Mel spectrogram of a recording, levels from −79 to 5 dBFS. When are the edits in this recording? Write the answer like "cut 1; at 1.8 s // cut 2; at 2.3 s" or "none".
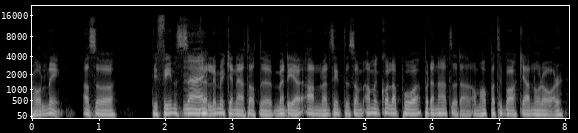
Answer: none

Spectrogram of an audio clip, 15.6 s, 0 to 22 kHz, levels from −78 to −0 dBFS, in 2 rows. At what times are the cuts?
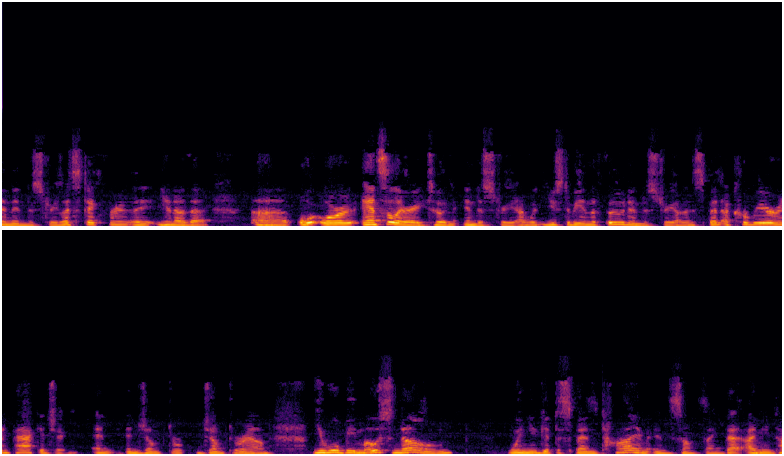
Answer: cut 1; at 6.7 s

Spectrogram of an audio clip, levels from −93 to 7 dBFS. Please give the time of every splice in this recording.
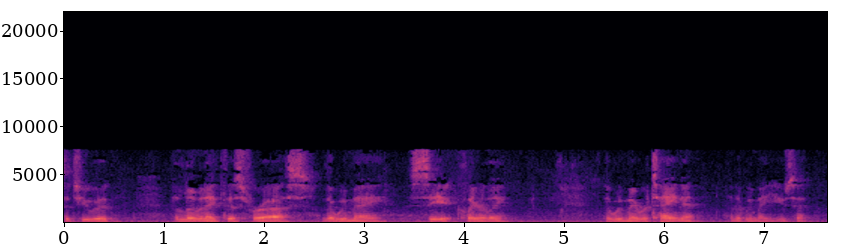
none

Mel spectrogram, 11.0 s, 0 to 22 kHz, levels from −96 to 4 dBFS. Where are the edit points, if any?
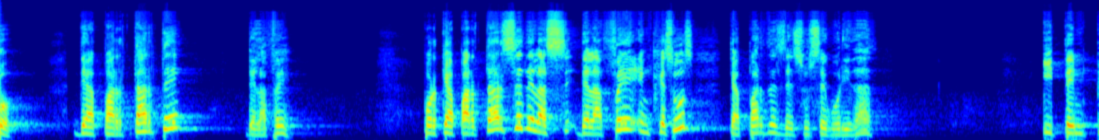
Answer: none

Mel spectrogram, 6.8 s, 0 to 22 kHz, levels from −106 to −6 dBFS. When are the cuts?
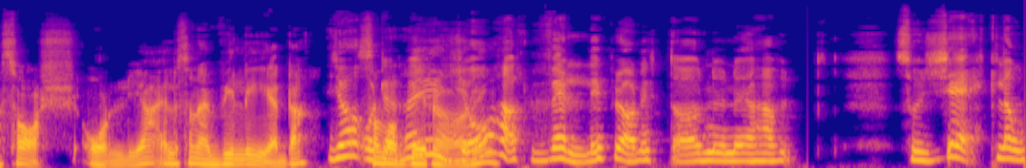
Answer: cut 1; at 2.1 s

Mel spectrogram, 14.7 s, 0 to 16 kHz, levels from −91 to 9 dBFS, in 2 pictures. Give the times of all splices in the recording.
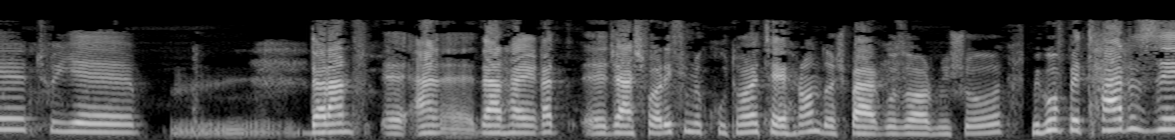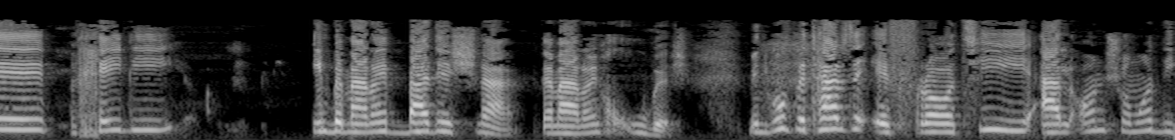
cut 1; at 6.4 s // cut 2; at 10.7 s

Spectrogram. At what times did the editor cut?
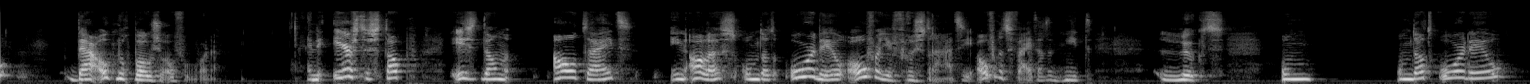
none

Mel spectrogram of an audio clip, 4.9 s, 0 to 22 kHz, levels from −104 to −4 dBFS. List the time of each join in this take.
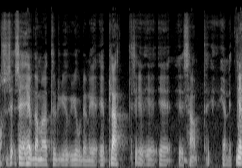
none

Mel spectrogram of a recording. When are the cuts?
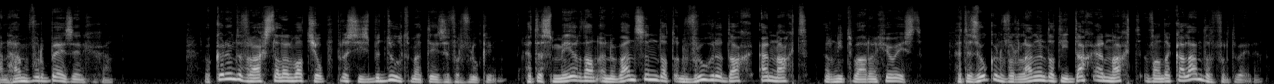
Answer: cut 1; at 5.2 s

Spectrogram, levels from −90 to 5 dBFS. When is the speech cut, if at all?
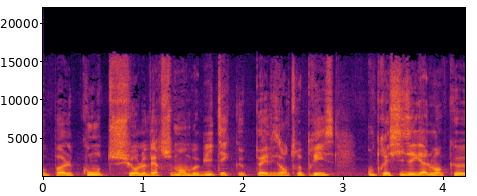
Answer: cut 1; at 3.1 s

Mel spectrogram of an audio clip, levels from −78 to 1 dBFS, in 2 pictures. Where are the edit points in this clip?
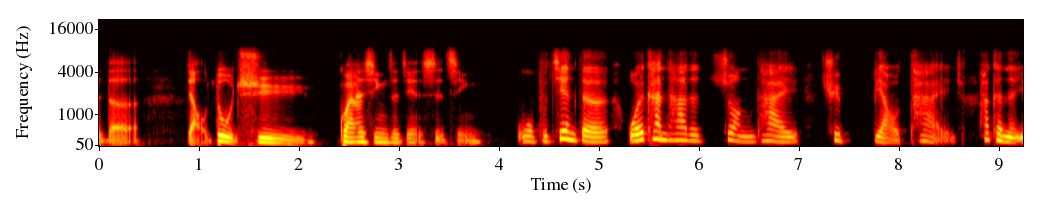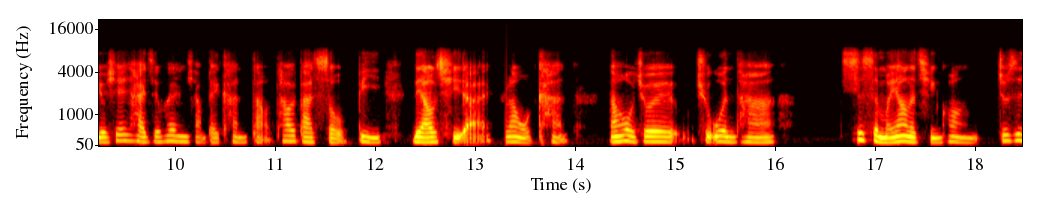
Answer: cut 1; at 4.0 s

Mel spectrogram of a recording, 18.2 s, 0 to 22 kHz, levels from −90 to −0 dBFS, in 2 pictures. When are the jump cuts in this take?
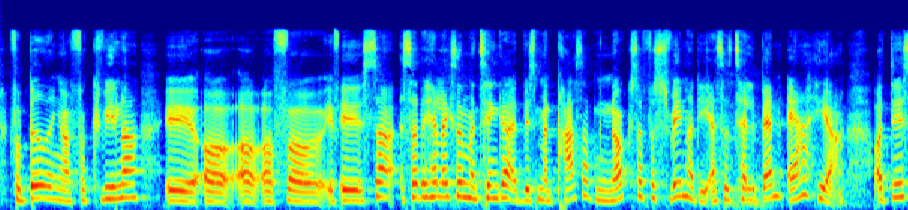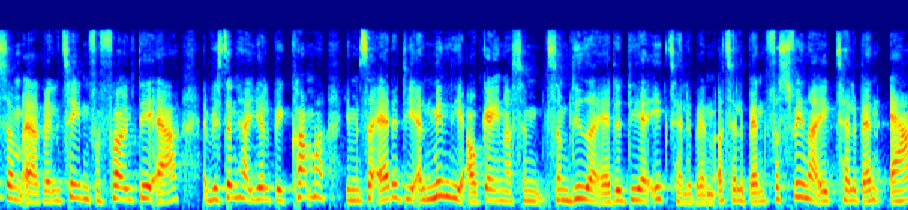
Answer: cut 1; at 3.3 s

